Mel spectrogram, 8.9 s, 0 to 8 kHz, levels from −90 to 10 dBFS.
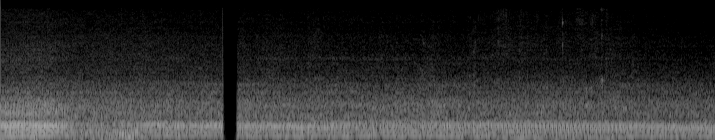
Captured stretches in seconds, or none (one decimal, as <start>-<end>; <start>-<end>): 0.9-1.9; 6.2-7.8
